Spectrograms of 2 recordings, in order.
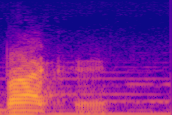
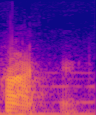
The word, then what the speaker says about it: Parker: But, by the way, you got my name wrong. It's not Barker, it's Parker.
